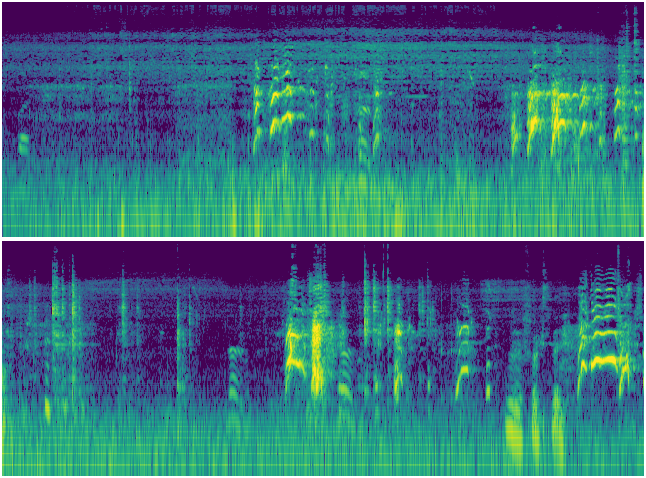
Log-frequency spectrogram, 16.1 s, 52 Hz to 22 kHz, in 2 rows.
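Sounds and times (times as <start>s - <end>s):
dog barking: 6.4s - 8.0s, 11.6s - 12.2s.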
